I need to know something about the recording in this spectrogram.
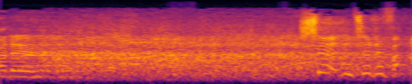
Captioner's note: audience laughing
